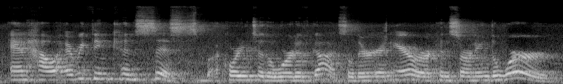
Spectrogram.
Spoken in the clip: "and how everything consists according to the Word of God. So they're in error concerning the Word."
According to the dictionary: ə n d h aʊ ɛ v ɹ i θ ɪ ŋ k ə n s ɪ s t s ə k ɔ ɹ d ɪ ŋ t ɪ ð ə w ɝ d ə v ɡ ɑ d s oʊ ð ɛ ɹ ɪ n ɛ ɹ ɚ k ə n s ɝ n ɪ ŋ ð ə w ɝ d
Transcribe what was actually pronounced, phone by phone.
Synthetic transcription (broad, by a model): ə n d h aʊ ɛ v ɹ i θ ɪ ŋ k ə n s ɪ s t s ə k ɔ ɹ d ɪ ŋ t ɪ ð ə w ɝ d ə v ɡ ɑ d s oʊ ð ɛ ɹ ɪ n ɛ ɹ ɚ k ə n s ɝ n ɪ ŋ ð ə w ɝ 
